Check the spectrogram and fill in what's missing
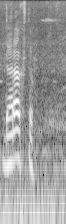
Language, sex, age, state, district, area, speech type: Urdu, male, 18-30, Maharashtra, Nashik, rural, read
